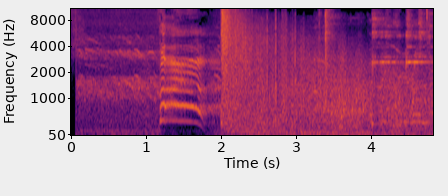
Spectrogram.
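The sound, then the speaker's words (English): A military gun salute is fired in mourning for a prince: one heavy blast cuts in midway over steady background noise and leaves a long rumbling tail. “Gun salutes rang out across the United Kingdom in honour of Prince Philip, who died on Friday at the age of 99, from Woolwich Barracks in London to Hillsborough Castle in Belfast”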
